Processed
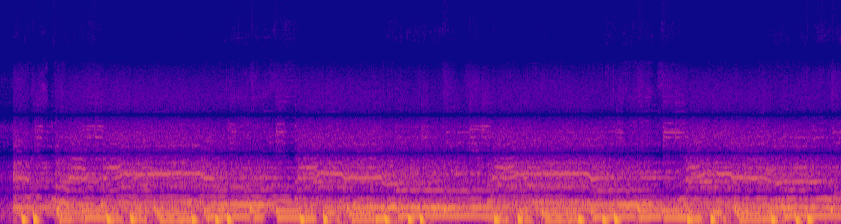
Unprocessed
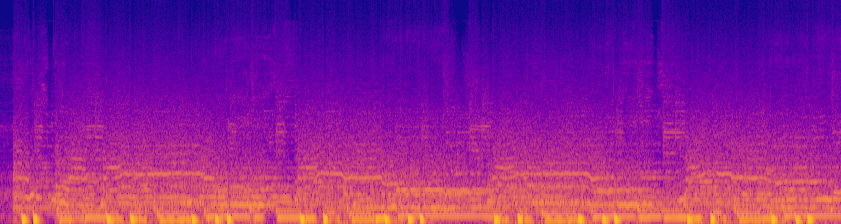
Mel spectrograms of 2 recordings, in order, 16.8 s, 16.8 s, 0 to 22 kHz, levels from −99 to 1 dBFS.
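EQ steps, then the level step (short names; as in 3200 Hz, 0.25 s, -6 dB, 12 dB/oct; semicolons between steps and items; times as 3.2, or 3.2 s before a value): bell 180 Hz +11.5 dB 1.4 oct; fixed phaser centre 2100 Hz, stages 8; -8.0 dB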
